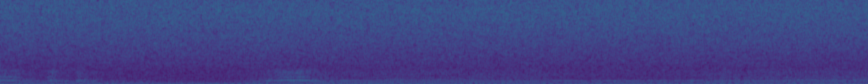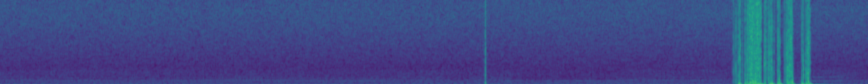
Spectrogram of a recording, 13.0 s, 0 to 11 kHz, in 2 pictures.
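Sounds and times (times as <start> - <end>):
drone motors whining: 0.0 - 13.0
steady hiss: 0.0 - 13.0
loud distorted noise burst: 12.0 - 12.6.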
